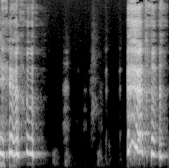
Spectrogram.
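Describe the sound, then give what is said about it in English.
A dog whimpers and pants in two short, whiny bursts separated by a brief quiet pause. “I think our podcast is over now. I have to feed the dogs.”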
